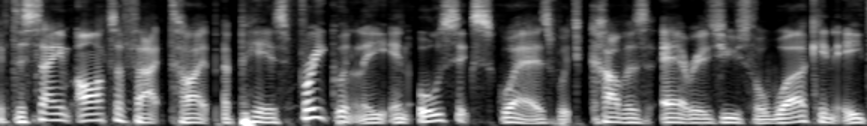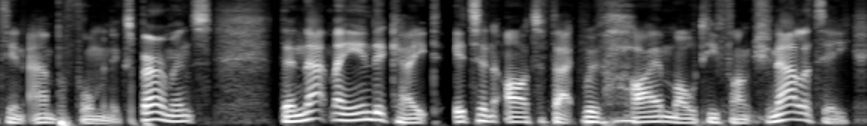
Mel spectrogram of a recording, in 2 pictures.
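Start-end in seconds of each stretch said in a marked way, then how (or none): none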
